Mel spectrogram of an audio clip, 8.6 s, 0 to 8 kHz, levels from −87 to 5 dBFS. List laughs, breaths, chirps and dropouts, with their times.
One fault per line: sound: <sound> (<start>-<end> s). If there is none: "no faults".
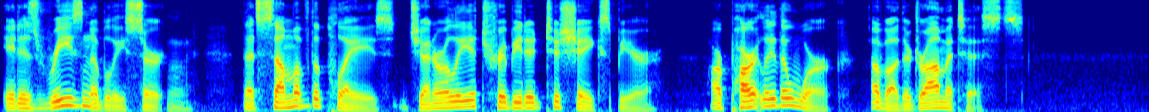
no faults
